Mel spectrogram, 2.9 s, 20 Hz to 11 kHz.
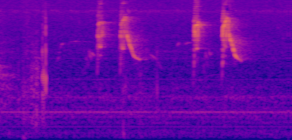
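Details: A thrush near a pearl-spotted owl on a sunset drive on 6 December 2016 gives high, thin, sharp alarm calls, likely mobbing the owl, about four short squeaky downslurs in three seconds, over faint low background noise.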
